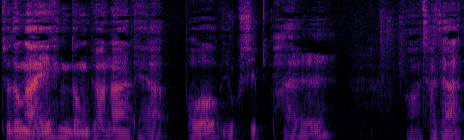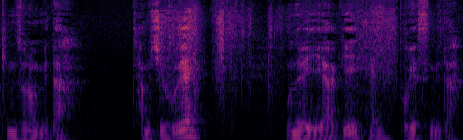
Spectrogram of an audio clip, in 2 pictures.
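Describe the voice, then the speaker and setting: A man, an elementary education expert, giving a friendly live-streamed lecture for parents in a calm, comfortable voice, chatting with viewers and reading out their comments. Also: lowish voice, a little slow.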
